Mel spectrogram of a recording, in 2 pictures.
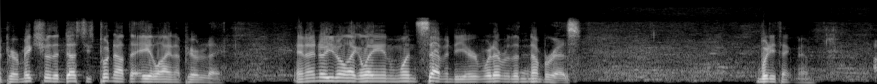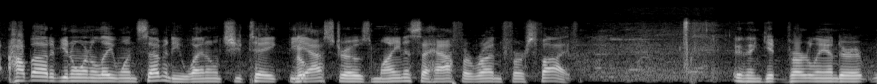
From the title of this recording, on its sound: Live from the Super Book at the Westgate Las Vegas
